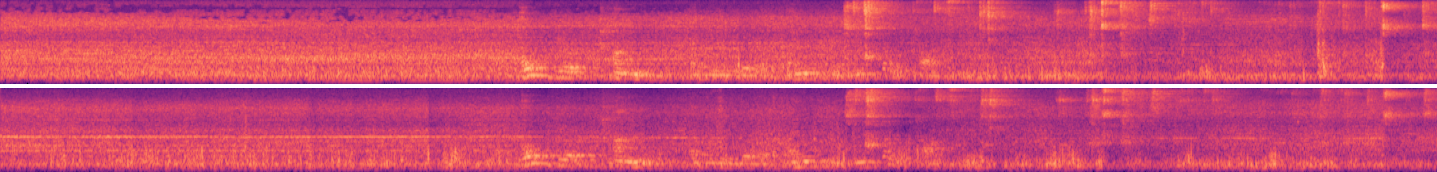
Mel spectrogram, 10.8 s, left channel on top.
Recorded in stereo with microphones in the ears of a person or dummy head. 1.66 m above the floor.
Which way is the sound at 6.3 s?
75° left (ahead or behind).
